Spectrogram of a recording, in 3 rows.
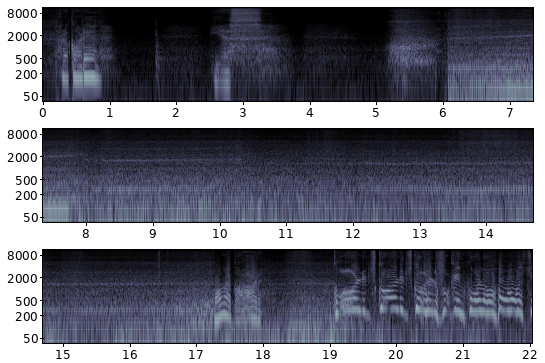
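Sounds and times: motorcycle engine running: 5.9s - 20.0s
wind rush on microphone: 16.1s - 19.7s.

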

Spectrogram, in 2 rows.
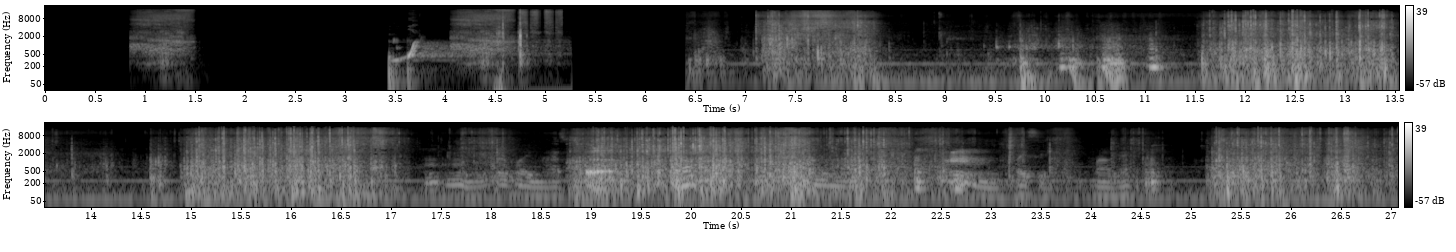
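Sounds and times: paper bags crinkling: 7.0s - 8.4s, 11.5s - 27.0s.

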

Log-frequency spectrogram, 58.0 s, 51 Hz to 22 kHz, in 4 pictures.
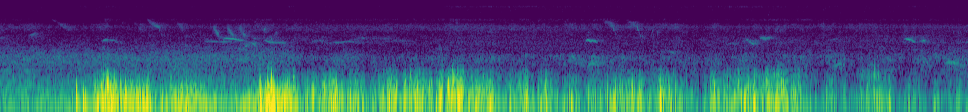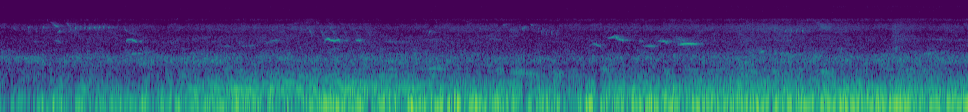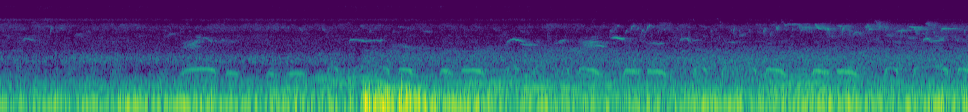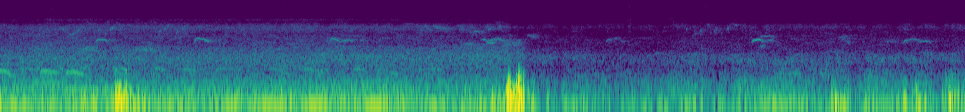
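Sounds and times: lower repeated bird calls: 31.5s - 47.0s.

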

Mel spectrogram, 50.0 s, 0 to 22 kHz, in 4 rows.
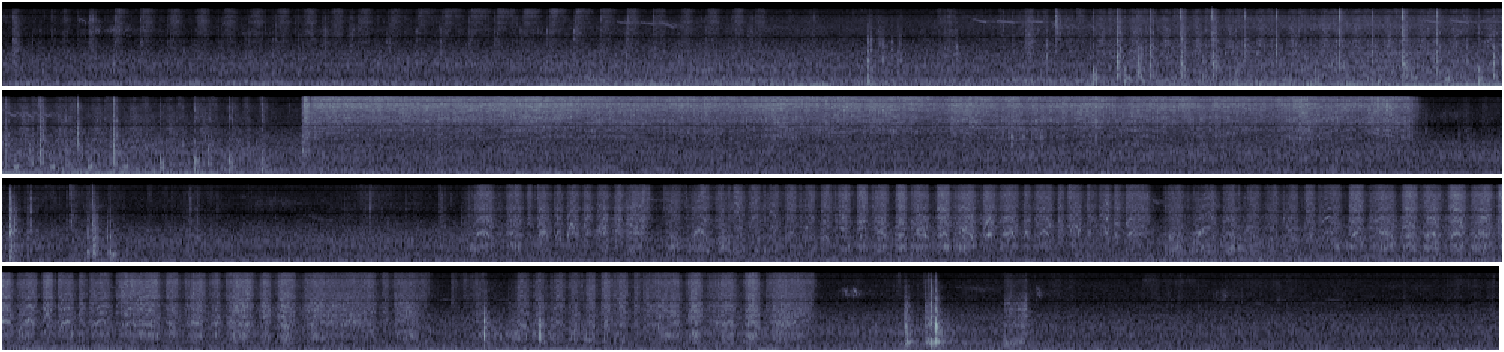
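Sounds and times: brush scrubbing tyre: 0.5s - 6.8s, 8.3s - 24.4s, 28.6s - 44.4s
spray hissing: 1.0s - 6.5s, 15.0s - 24.4s
pump sprayer clicks: 8.6s - 14.4s.

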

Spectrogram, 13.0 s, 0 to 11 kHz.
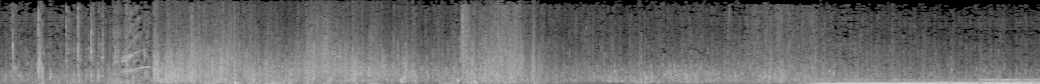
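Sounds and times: elephants splashing in water: 0.7s - 10.2s.

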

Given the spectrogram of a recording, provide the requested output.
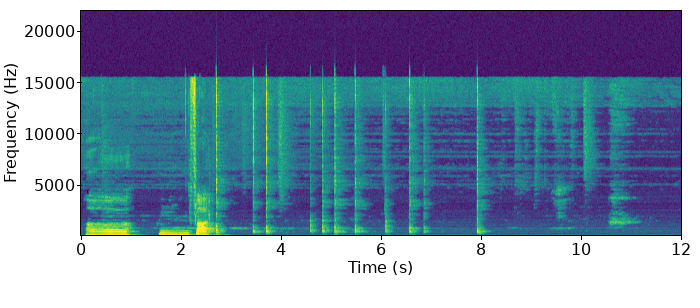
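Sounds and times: fingertips tapping on glass: 2.7s - 4.0s, 4.6s - 7.0s, 7.9s - 8.2s.

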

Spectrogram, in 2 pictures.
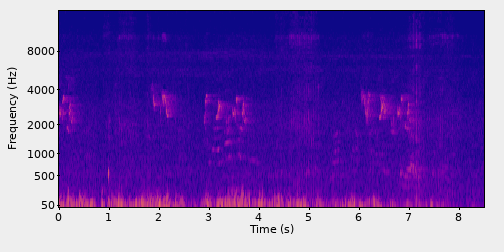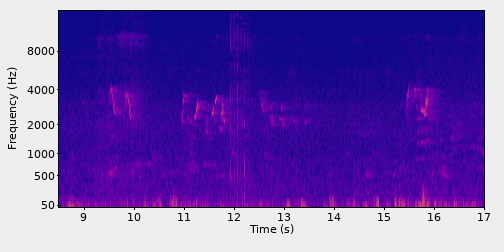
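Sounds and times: birds chirping: 0.0s - 17.0s
wings fluttering: 1.0s - 8.3s, 9.0s - 10.5s, 11.5s - 13.3s.

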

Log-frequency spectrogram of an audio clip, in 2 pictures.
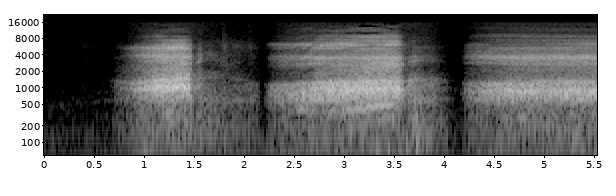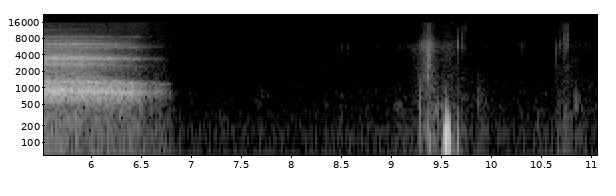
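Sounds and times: person breathing loudly: 0.7s - 6.9s.

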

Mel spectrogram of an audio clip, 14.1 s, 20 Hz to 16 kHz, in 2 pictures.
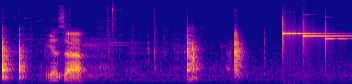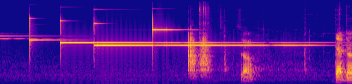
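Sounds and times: xylophone notes ringing: 5.7s - 14.0s.

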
